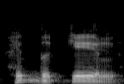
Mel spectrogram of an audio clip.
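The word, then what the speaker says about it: חדקל: और जो खेत है उसका उच्चारण गले से निकलने वाले ह से होता है, मतलब हिद्द केल, हिद्द केल।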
